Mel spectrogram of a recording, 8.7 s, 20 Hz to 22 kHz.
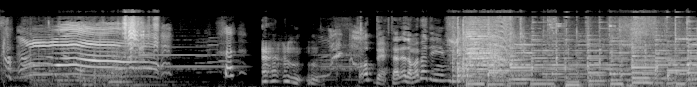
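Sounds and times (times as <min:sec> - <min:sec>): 
baby wailing and whimpering: 0:00.0 - 0:03.2
speech: 0:03.2 - 0:08.6.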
